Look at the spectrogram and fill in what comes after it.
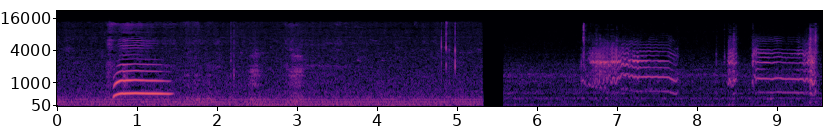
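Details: Domestic cat meowing indoors: a clear, loud drawn-out meow with a rising start and level tone, then after a cut two further shorter meows, the last one sharper and higher; quiet room hum underneath.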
